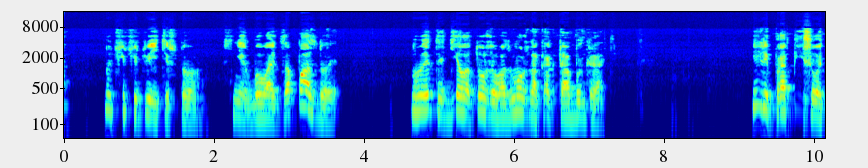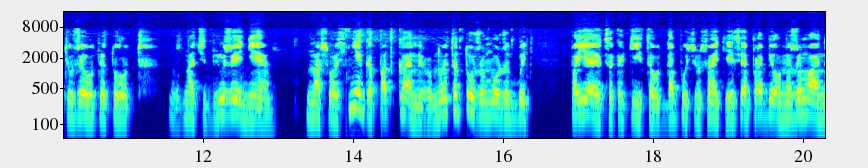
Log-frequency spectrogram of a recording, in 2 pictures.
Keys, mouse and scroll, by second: 6.4 click, 7.0-7.9 middle drag, 8.2 space, 9.7 click, 10.4-11.0 middle drag, 11.8-13.5 middle drag, 14.0-15.5 middle drag, 15.9 middle click, 16.5-17.2 shift+middle drag, 19.0 space.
